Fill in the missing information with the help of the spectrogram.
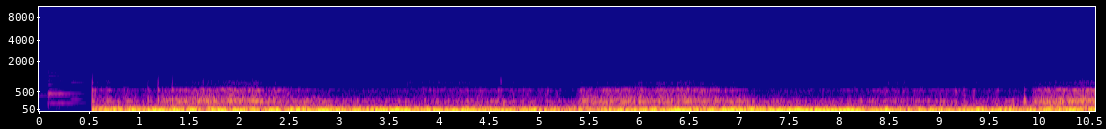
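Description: Soft, low rushing breath sounds through a stethoscope with steady airflow and no added crackles or wheeze: normal lung sounds.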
